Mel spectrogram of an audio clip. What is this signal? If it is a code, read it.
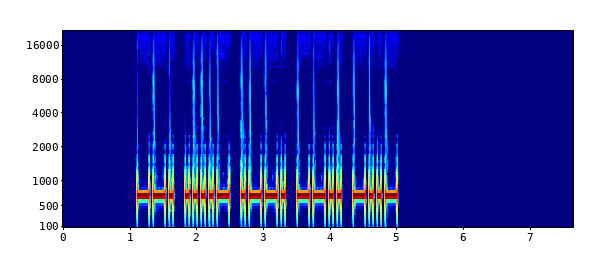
Morse code, heard as a keyed tone, about 20 wpm, 700 Hz. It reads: G4PZX
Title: DXCC-100 Call Signs - 5 Characters - Repeated 3x - 20wpm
